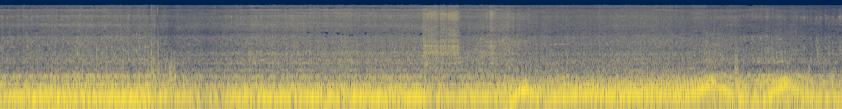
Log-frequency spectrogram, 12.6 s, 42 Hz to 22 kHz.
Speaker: This is the 419 formula, getting ready to get started and ran. We'll start each motor one at a time so you can hear it. Nothing like having three 502's.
